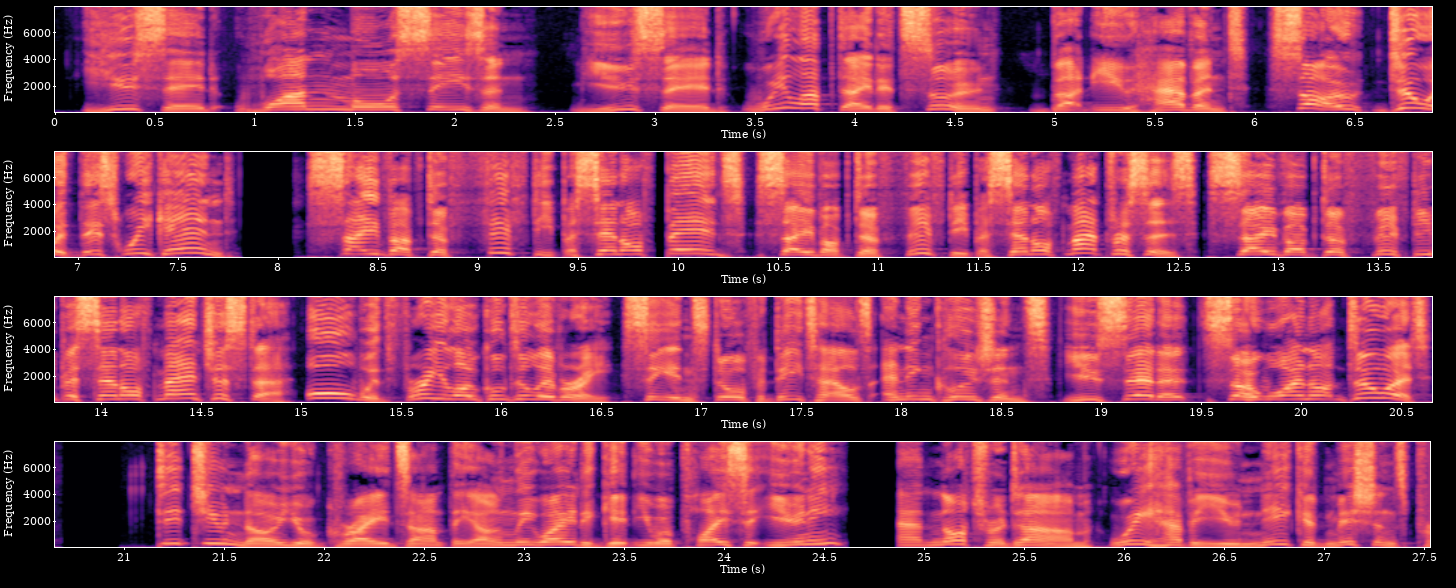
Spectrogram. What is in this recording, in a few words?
Retail Friendly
